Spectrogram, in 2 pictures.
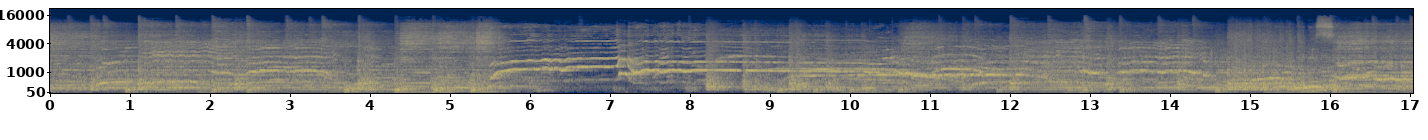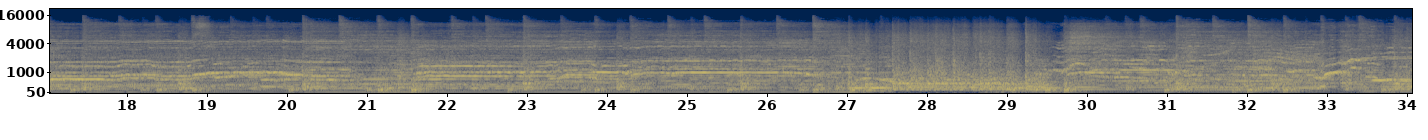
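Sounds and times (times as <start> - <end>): drums: 0.0 - 34.0
women singing together: 0.1 - 4.2, 5.4 - 27.6, 29.4 - 34.0
electric guitar: 8.0 - 34.0.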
